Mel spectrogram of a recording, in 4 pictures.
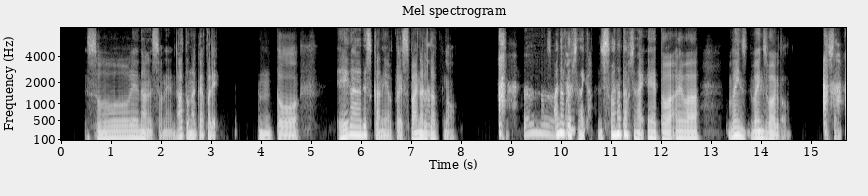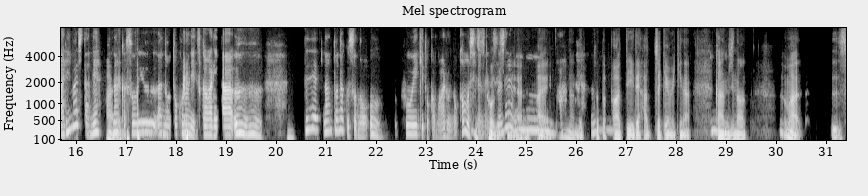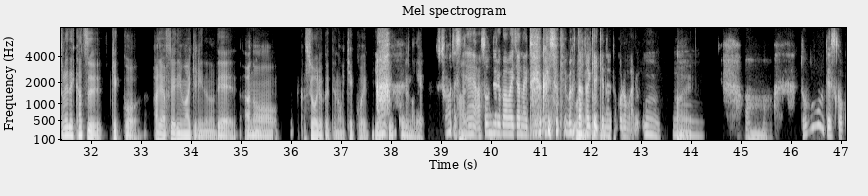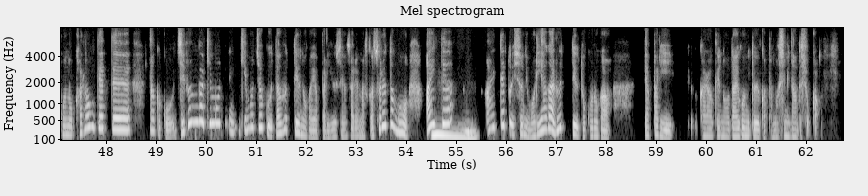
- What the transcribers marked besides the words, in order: laugh; laughing while speaking: "へい"; other noise; laughing while speaking: "じゃないというか、一生懸命、歌わなきゃいけない"; tapping
- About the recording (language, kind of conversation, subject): Japanese, podcast, カラオケで歌う楽しさはどこにあるのでしょうか？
